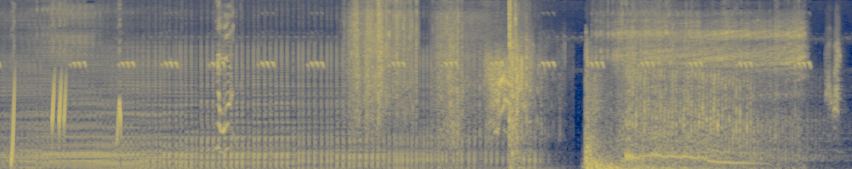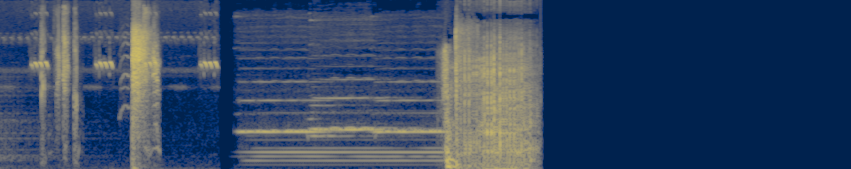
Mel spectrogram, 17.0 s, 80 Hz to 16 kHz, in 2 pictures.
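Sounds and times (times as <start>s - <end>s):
burst with downward sliding tone: 0.0s - 5.0s
crickets chirping: 0.0s - 10.8s.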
